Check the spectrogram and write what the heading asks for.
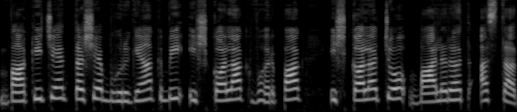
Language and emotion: Goan Konkani, neutral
